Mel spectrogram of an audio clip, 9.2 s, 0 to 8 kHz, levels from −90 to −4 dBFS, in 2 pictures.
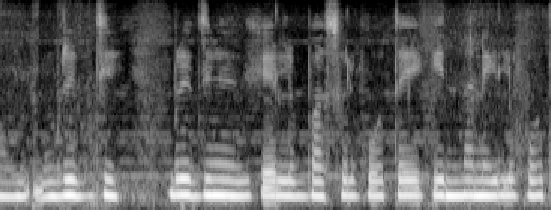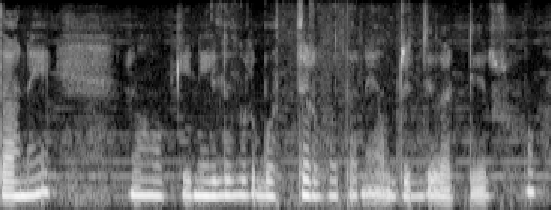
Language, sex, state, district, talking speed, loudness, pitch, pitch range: Telugu, female, Telangana, Karimnagar, 90 wpm, -15 LUFS, 220 Hz, 215-225 Hz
